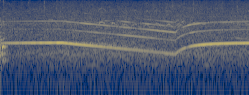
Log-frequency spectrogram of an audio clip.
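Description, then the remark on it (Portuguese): A loud police siren wails continuously from a police car that has just pulled up, its pitch holding steady, then sliding down and sweeping back up, with faint street noise underneath and no one speaking. “Acabou de encostar uma viatura aqui da polícia.”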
